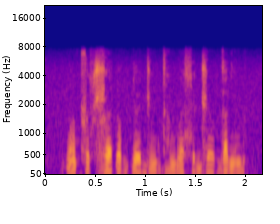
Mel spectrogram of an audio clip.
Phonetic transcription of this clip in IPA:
ɠ ɔ̃ ʈ͡ʂ u s ʐ ɐ ɗ ɔ ɡ ɗ ø d͡ʒ ə̃ b dʱ ɐ̃ b ɐ s ʏ d͡ʒ ə˞ ʊ̯ ɡ a ɡ ə̃ b

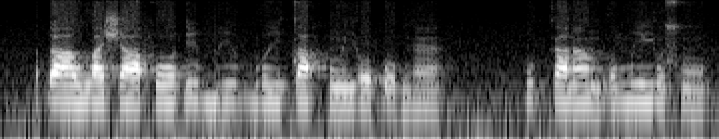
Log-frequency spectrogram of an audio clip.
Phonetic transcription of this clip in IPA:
ɗ aː˧ w a˧ ʃ aː˨ f oː˧ ɗ i˦˨ b iː˦ ɡʷ iː˧ t a˦ h ũ˨ j o˨ ɓ o˨ ɡ ɛ̃˨ | kʷ a˦ k a˧ ɾ ã˦˨ ɡʷ e˦ m i˦ j u˨ s ũ˨

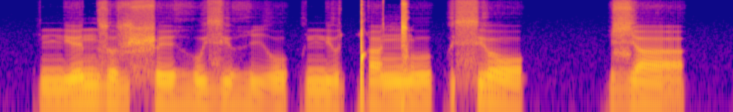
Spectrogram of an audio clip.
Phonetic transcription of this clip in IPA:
nʲ ɛ n z ʊ z ʂ e ɦ u zʲ ʊ ɦ i o̯ | nʲ ʊ ǃ a ŋ͡ǀ ʊ | sʲ ɔ | ʑ a

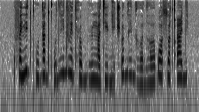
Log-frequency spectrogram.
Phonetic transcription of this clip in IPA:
f ɛ˧ nʲ ɵ˦ d kʷʰ i˨ ɡ a˦˨ d kʷʼ ɤ˨ dʱ i˦ d v ɪ˦˨ d ħ u˨ bʱ ʉ˧ ŋ a˨ tʲ ʉ˨ ɡ i˨ t͡ʃʼ ɵ˦ ɡʱ ɪ˦ ɡʱ ɤ˨ d ɦ ɤ˨˦ ɓ ɔ˦ s u˦ d qʼ i˦ d

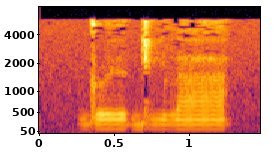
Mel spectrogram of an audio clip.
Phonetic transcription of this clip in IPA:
ɡ ɹ ʏ ɡ i l a

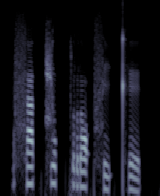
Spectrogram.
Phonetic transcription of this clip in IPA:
s a˦˥ t̚ t͡ɕ o˦˥ k̚ p r ɔ˦˥ ʔ s i˨˩ ʔ kʰ e˨˩ k̚

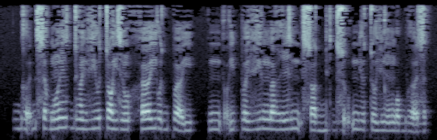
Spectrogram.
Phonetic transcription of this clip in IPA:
ɡʱ ə̰ d s ə ɡʷ ĩ z dʱ œ̃ vʲ u t ɔ j z ũ h œ j u d p œ j | mʲ ɔ̰ j p ø vʲ ø ŋ œ ɦ i z mʲ ə̰ s ɔ d bʲ ṵ d z ṵ mʲ u t u vʲ ə̃ ŋʷ ə bʱ ə z

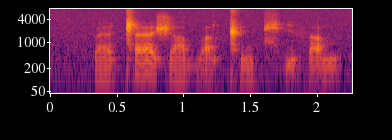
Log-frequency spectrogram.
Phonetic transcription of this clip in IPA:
p æ˩˥ ǁ æ̰˥ ʃ a˩˥ b a̰˩˥ ǁ u˧ t͡ɕʰ ḭ˥ θ a̰˥ m

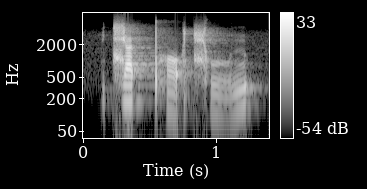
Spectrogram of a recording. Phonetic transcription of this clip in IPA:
t͡ɕ a˦˥ t̚ pʰ ɔ˨˩ ʔ t͡ɕʰ u˩˦ n

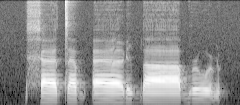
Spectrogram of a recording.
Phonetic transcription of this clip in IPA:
x æ t æ b ʔ æː ɽ i b ɾ aː b ɹ u ɳ

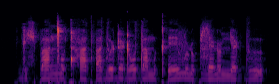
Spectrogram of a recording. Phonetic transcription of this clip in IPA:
ɡ e ç b a ŋ͡ǀ o ǃʰ a tʼ a d ɯ ɖ ɛ ɖ o d a m ɯ kʼ e v u ɳ u p ɮ ɛ ɳ o ɳ ɲ ɛ ɖ d̪ ɯ

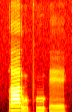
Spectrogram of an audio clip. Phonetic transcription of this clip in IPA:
ɾ a˦ ɾ ṵ˦ pʰ u˦ ʔ e˨

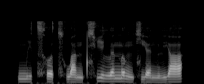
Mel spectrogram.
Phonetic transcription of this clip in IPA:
m i˨˦ t͡sʰ ɤ˨˦ t͡sʰ w a˨˩ n t͡ɕʰ i˥˨ l ə˦ n ɤ˨˦ ŋ ɕ j ɛ˨˩ n l j ä˨˦

